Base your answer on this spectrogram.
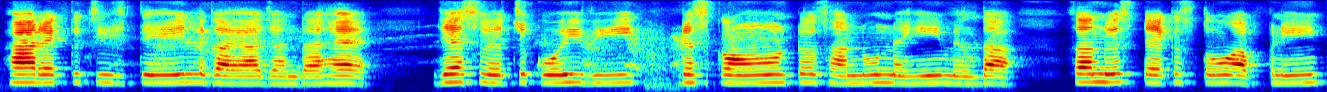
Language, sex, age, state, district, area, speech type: Punjabi, female, 45-60, Punjab, Moga, rural, spontaneous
